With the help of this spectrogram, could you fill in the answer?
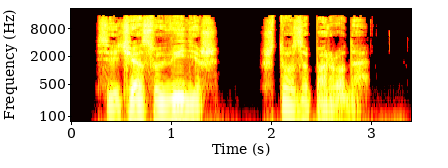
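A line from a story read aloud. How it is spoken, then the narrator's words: Hoarse voice. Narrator (Russian): произнес хриплый голос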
